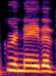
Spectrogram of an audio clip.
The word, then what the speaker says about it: Grenada: I was corrected by the Grenada tourism board lady at a meeting once. She's like, it's Grenada. – Oh, well, Grenada, the Spice Island.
